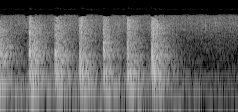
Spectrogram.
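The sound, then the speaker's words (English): Six quick, evenly spaced knocks on a locked wooden door of a room, moderately loud, followed by a brief quiet pause with no voices. “Door's locked, all right. Well, let's try knocking.”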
